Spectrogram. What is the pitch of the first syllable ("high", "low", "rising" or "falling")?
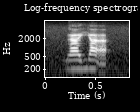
high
